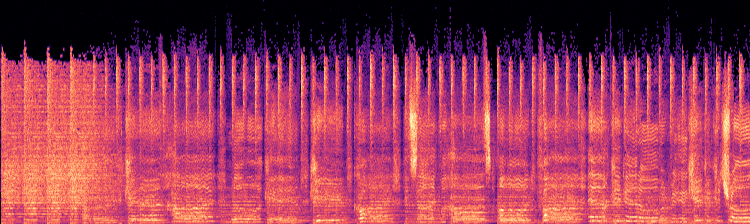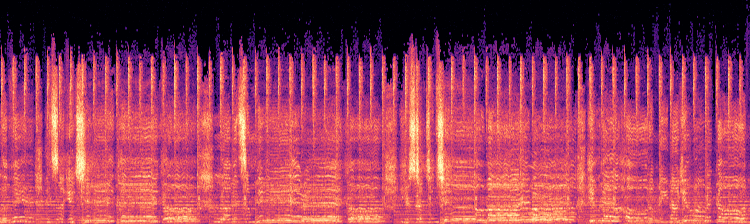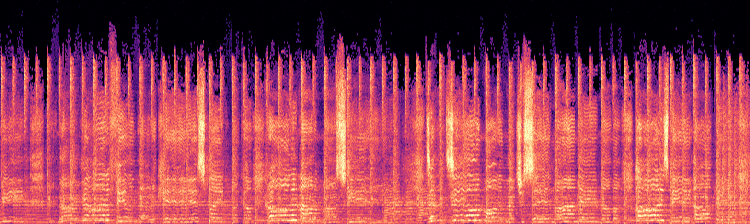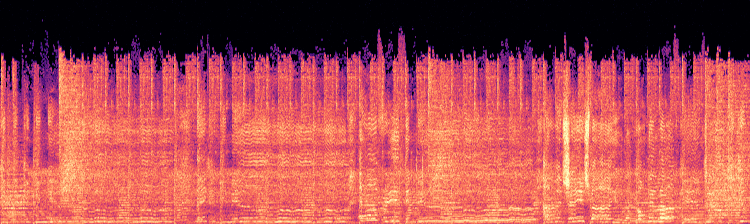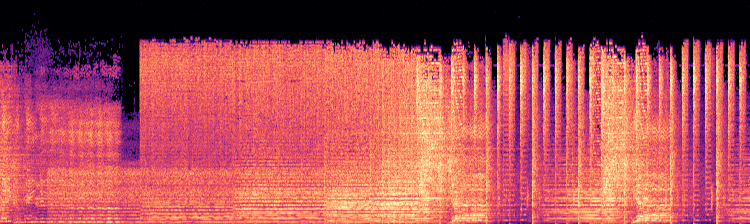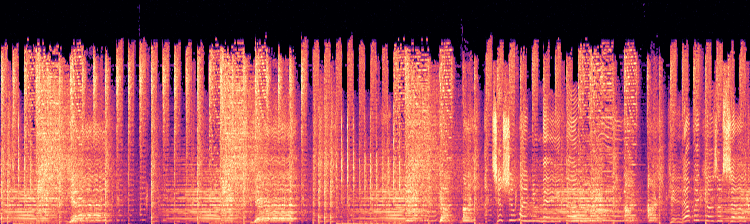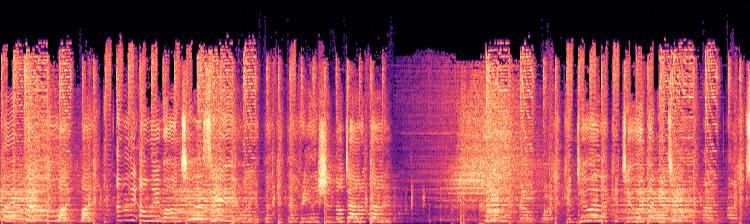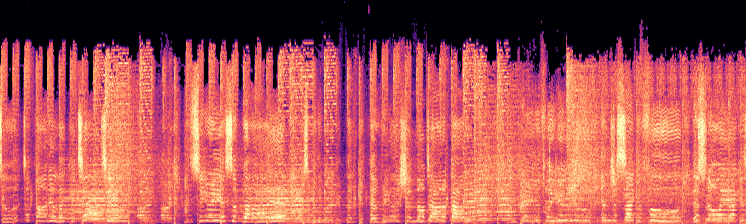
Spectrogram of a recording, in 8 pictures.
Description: Voicing SATB
Genre Pop/Dance , Rock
